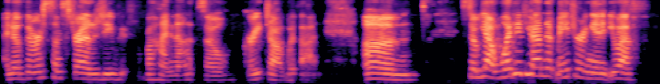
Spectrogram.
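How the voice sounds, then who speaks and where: A woman's voice: medium pitch, lively intonation, fairly quick, bright, forceful tone. A woman hosting a podcast interview, effusive and chatty, with frequent fillers. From Florida Panhandle. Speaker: podcast host. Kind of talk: casual interview chat.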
